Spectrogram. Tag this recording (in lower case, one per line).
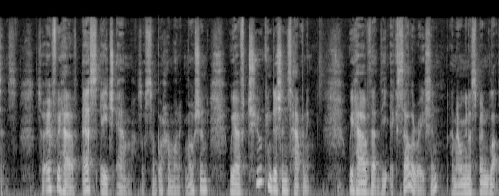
speech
